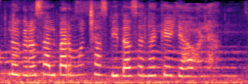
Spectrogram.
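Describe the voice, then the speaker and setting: A woman with a Latin American Spanish accent playing a gentle, loyal young raccoon-girl companion in an anime fan dub, earnest and pleading. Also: extremely high pitch, flat delivery, normal speed, loud music behind the voice. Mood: tender, resolute.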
